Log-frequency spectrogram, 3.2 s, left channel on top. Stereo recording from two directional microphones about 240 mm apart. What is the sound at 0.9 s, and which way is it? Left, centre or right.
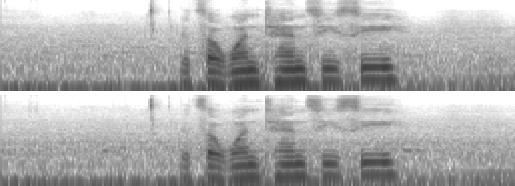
Speech, centre.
